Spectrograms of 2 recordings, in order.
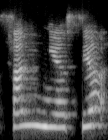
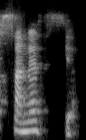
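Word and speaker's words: संन्यस्य: Mai sanyasya, sir, is followed by two ner sounds, two half ner sounds and a complete ya sound. So sanyasya and not sanasya.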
